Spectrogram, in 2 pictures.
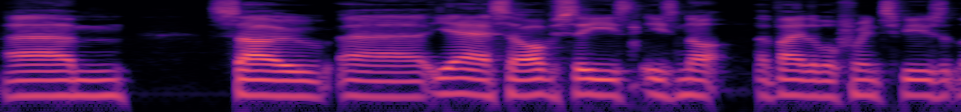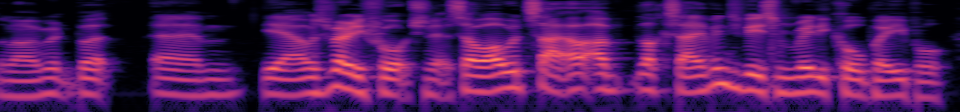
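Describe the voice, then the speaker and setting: A man's voice: lowish voice, little pitch movement, fast, a bit bright. Congested man telling a long story. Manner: chatty storyteller, self-deprecating. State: congested from a cold. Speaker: podcast guest. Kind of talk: casual podcast chat.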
